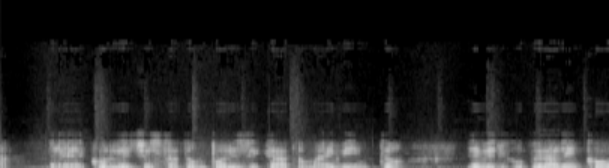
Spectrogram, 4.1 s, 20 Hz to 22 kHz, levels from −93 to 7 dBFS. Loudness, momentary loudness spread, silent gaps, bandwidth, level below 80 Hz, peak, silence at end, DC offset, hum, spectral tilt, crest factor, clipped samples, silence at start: -19 LUFS; 6 LU; none; 5 kHz; -46 dBFS; -2 dBFS; 0 s; 0.1%; none; -7.5 dB/octave; 18 dB; under 0.1%; 0 s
